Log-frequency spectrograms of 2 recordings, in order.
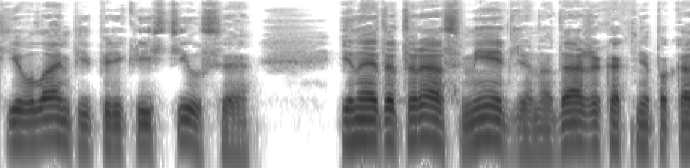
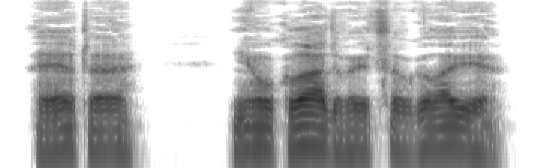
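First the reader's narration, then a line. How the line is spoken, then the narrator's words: Barely audible hushed voice. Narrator (Russian): он проговорил чуть слышно, словно боялся разрушить хрупкую тишину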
